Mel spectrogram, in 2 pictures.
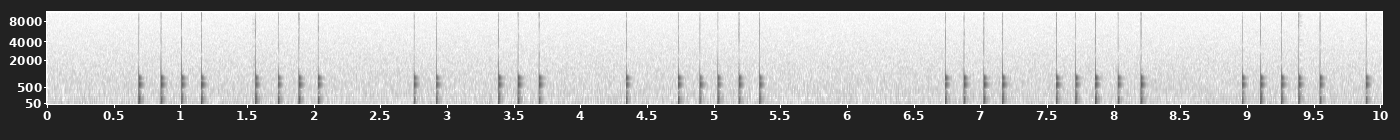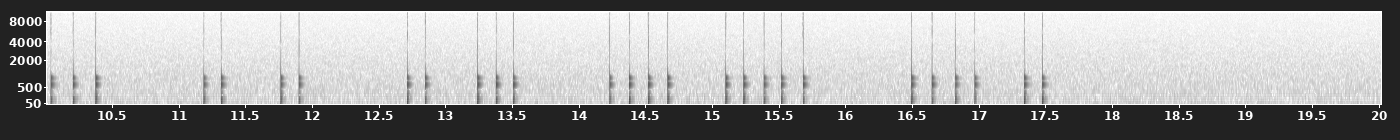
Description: Tap code, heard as knocks on wood, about 6 knocks a second. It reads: THE UYGHUR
